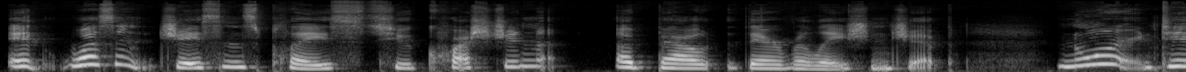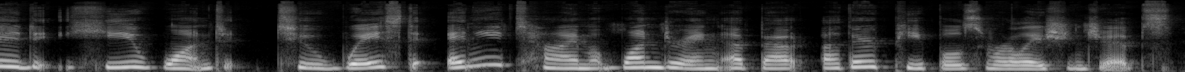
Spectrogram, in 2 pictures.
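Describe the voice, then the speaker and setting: A woman reading fan fiction aloud as an amateur narrator, in an informal, slightly halting way. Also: on the high side, warm tone. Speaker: amateur podfic reader.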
